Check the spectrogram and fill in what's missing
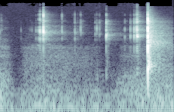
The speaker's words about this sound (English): It's a can of vanilla Coke, guys, so we're going to crack it open and get ready for the pod. Ooh.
